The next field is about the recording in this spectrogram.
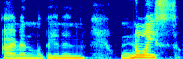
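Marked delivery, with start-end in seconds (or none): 1.8-2.7 "Noise" said as noice, with a hissed s ending; slang "noice". Real, not acted. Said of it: "Does anyone ever say noise anymore".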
